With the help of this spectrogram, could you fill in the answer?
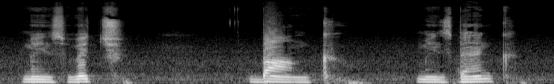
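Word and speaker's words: banque: Whenever you see QU, pronounce it like ka in the English word cat. Kel means which. Bank means bank.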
